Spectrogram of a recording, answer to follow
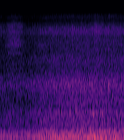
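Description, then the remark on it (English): A steady, low rumble of road and engine noise fills the inside of a moving car, constant and fairly loud, with a faint hiss above it and no talking. “how's Matthew recording and doing this? Well, I have a stand in my car.”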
